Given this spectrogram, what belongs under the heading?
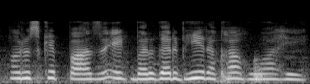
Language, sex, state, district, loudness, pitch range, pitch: Hindi, female, Madhya Pradesh, Bhopal, -14 LUFS, 245-280 Hz, 265 Hz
